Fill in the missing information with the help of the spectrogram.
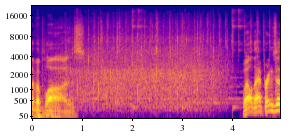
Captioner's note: clapping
